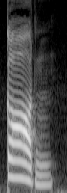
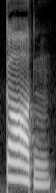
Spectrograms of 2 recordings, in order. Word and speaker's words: garden: just so you know the letters that are highlighted in red or they might look orange to you they are silent okay so here's the first example garden garden now you try next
